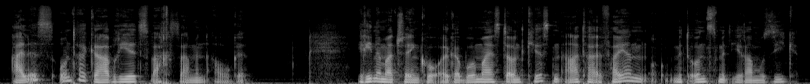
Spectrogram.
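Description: Guy, pastor hosting a church podcast, gravelly creaky voice, reading a script. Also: medium pitch, darkish tone.

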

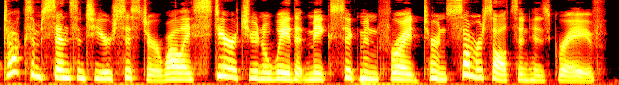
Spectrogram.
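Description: A woman's voice: a little high, animated, normal speed, a bit bright, dry recording. Woman reading a stern, anxious TV mom, dry sound. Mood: stern, scolding. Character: disapproving, anxious middle-aged mother. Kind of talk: parody table read of TV family drama.

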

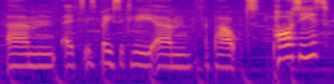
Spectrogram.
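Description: A woman's voice: lowish voice, animated, unhurried, pushed and bright, faint music behind, low-quality recording. A woman comedian chatting casually as a podcast guest, hesitant and self-deprecating. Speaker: guest sketch performer and comedian.

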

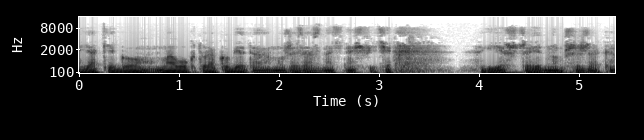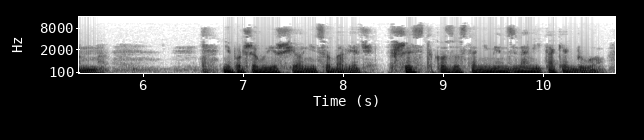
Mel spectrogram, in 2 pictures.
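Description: An actor playing a brooding, controlling older gentleman in a radio play, with a gravelly, husky voice and a measured, weighty delivery. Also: a bass voice, full character voice. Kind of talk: Polish radio play acting.

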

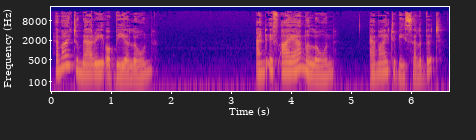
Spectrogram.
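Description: Woman voicing an earnest, mellow-toned troubled seeker. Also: on the low side, expressive, normal speed, natural voice. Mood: troubled, questioning. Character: earnest, troubled, questioning spiritual seeker, a student.

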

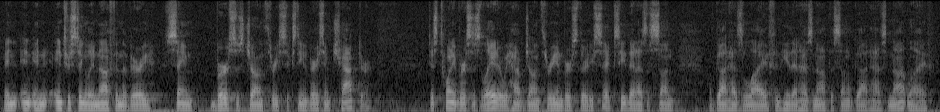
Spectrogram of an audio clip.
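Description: A man's voice: fairly low pitch, fairly even intonation, normal speed, a bit bright, slight background noise, rough recording. A man preaching a sermon in an earnest way, often repeating and restarting his words. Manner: earnest, repetitive phrasing with frequent restarts.

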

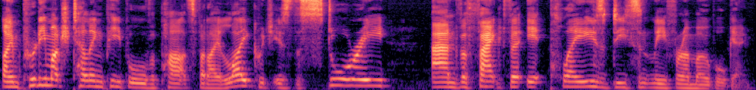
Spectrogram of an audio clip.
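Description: A man YouTuber chatting casually, candid and excitable, swearing freely. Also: on the high side, moderate pace. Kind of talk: casual chat.

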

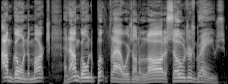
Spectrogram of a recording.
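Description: A man's voice: medium pitch, unhurried, fairly bright tone, no room sound, studio quality, natural voice. A man voicing a kind old circus dog soldier in a children's story, hearty, polite and emphatic. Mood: earnest, friendly.

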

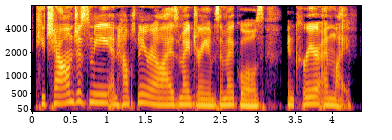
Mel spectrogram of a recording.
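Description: A woman's voice: fairly low pitch, normal speed, no echo. Woman reading listener letters, dry sound. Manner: animated, jokey, reads letters aloud with asides. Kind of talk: casual chat.

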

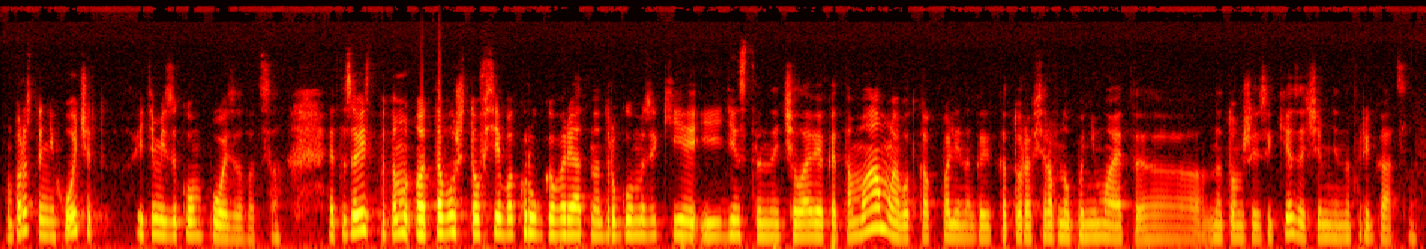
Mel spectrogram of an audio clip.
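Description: A woman podcast host asking questions in an animated, emphatic way. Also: mid-range voice, a little fast. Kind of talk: casual podcast conversation.

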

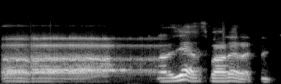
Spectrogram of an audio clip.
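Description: A man's voice: mid-range voice, big pitch swings, slow pace, gravelly, fairly bright tone. A man in his thirties chatting casually as a podcast co-host, sounding muffled and away from the microphone. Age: 30s. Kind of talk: casual chat.

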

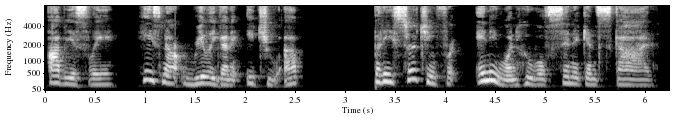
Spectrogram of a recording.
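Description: A woman voicing a gentle father in a storybook, speaking patiently and earnestly to his son. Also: lowish voice, lively intonation, moderate pace, breathy edge.

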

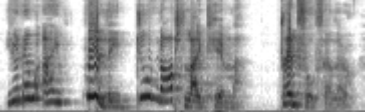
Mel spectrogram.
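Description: A woman's voice: high voice, huge pitch swings, unhurried, voice pushed up, exaggerated voice. A woman voicing a prim, earnest male angel in an audiobook, with formal, fussy and hesitant phrasing. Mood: fussy, curious. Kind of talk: audiobook character dialogue.

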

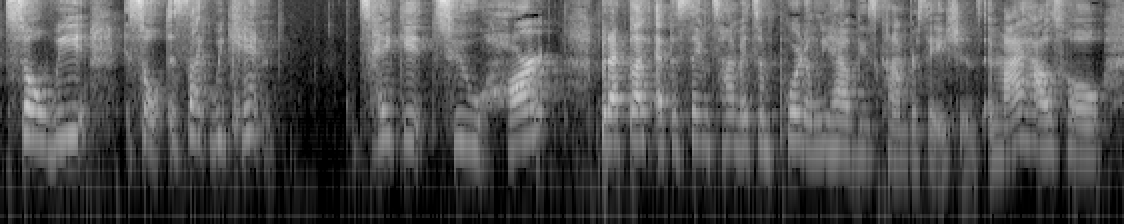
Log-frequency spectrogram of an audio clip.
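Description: A woman's voice: a little high, moderate pace. A twenty-year-old woman, a college student, talking candidly and earnestly in a casual way, with many "like" fillers. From United States. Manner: earnest, casual, heavy use of "like". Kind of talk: candid personal talk.

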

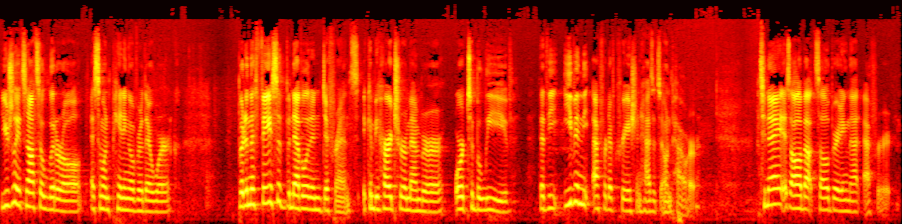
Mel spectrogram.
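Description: Low-voiced woman hosting a live talk. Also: fairly quick, fairly bright tone. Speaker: event host. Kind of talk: scripted introduction at a live event.

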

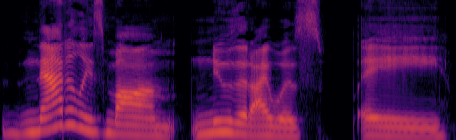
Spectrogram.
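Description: Woman guest telling funny stories, kinda low bright voice, acts out the quotes, really dry sound. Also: animated, takes it slowly, dry recording. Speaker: guest storyteller. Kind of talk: casual comedic anecdote telling.

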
